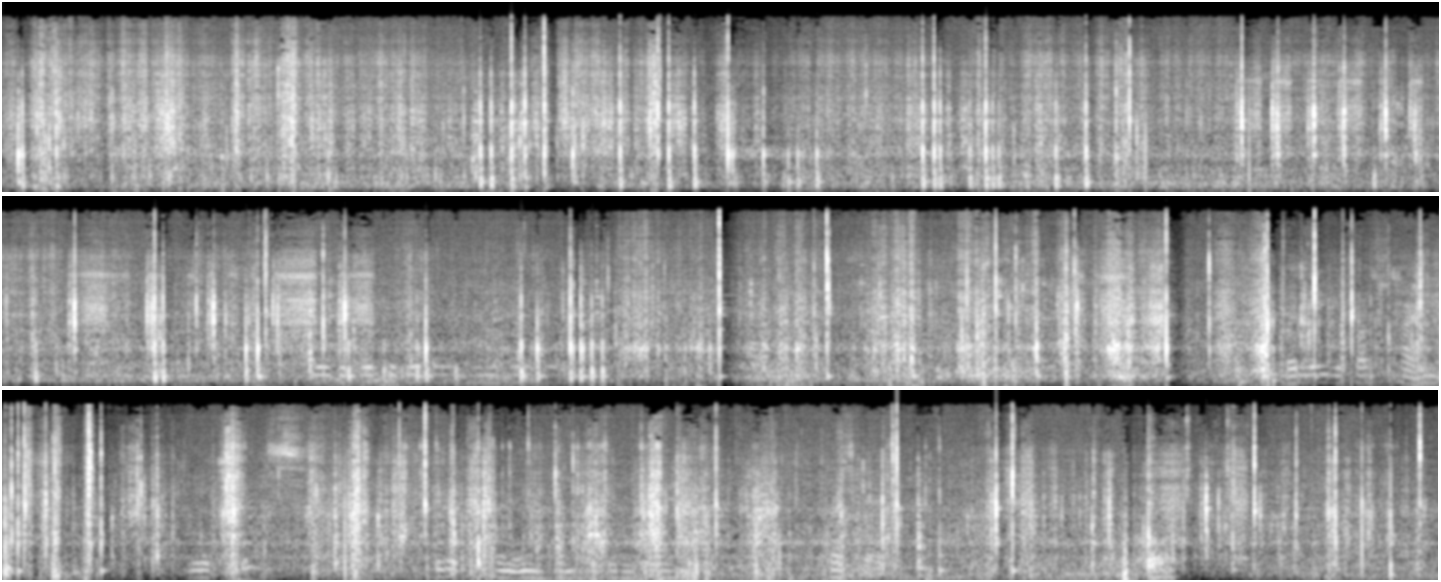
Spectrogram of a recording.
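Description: Bicycle tyres rattle over a bumpy trail.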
